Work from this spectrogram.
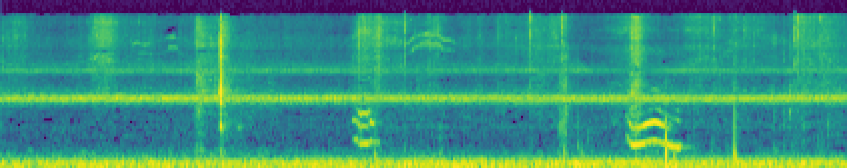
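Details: A naughty kitten nipping at its mother's belly lets out two brief wavering mews a couple of seconds apart, over a constant high-pitched hum and a low background rumble.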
